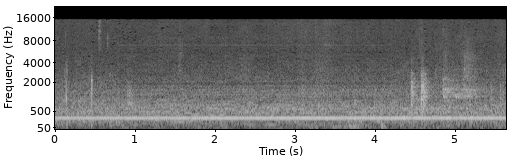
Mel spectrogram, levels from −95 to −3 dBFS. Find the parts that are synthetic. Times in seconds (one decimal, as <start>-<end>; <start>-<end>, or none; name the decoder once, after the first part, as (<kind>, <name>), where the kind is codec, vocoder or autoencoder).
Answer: 0.8-4.2 (codec, SNAC)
